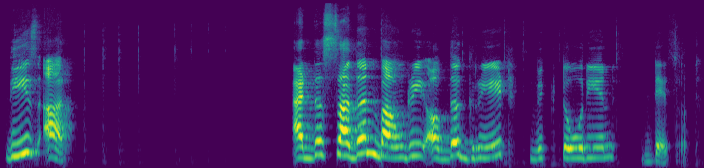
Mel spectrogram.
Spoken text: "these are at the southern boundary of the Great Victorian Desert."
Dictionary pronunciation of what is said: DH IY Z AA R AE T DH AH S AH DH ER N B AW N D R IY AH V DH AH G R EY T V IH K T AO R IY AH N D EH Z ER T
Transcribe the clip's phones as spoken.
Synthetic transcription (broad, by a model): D IY Z AA R AE T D AH S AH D ER N B AW N D R IY AH V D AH G R EY T V IH K T AO R IY AH N D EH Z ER T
